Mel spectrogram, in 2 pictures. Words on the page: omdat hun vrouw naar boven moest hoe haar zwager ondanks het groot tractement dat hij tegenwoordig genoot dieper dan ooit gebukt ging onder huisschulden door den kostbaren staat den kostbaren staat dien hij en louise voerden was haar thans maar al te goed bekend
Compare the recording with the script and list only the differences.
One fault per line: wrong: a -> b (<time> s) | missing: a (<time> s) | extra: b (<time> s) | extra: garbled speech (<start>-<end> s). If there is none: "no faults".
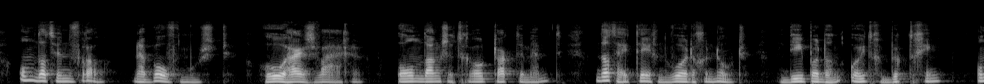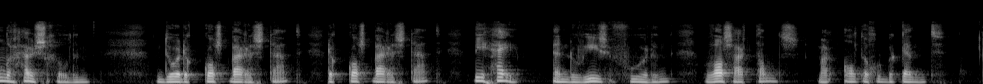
no faults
